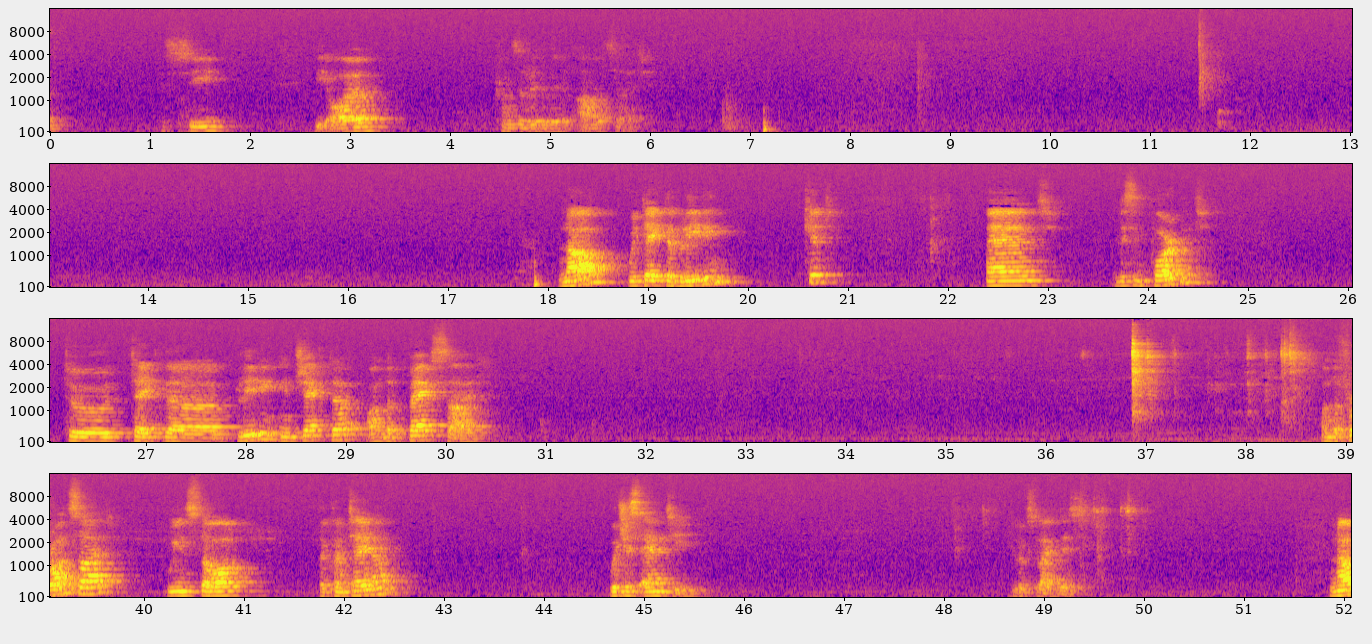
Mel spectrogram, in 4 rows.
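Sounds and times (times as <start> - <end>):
faint steady hiss: 0.0 - 52.0.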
